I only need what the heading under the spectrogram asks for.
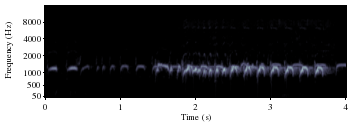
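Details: Tame local zebra dove used as a lure: several separate, spaced coos speed up into a dense, rolling, trilled run of rapid notes before a final single coo.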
